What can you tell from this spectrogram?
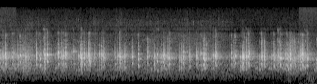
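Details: Wood frogs in early spring at a breeding pool, males calling unsynchronized to attract females from the water: a dense, continuous clucking chatter of short rough pulses, several overlapping callers quacking in quick irregular bursts throughout.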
